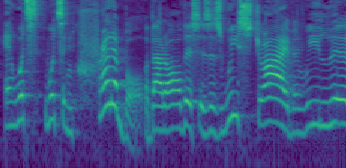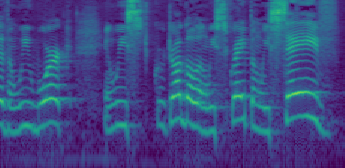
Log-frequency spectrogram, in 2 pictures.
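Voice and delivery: ordinary talk, nothing marked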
